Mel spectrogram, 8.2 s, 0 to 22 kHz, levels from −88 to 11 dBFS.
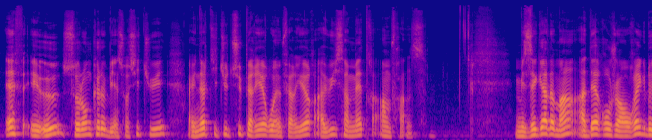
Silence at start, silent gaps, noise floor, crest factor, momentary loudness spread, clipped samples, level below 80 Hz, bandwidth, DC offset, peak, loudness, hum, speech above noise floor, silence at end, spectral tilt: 0.05 s; none; -48 dBFS; 18 dB; 12 LU; under 0.1%; -68 dBFS; 17.5 kHz; under 0.1%; -2 dBFS; -21 LUFS; none; 28 dB; 0 s; -6.5 dB/octave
